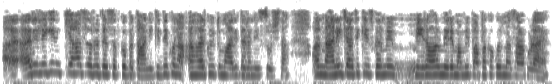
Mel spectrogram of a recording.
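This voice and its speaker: A woman's voice: high-pitched, steady tone, brisk, a bit bright, no echo, recorded from a distance, dull audio. A woman voicing a polite, anxious young new bride in a family drama story, hesitant and deferential. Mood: hesitant, worried.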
